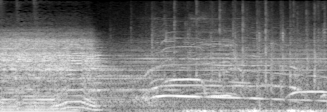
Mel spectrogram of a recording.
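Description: Live rock band with electric guitar, bass and drums playing loudly, then stopping abruptly about a second in. A single voice then comes through the vocal microphone in held, bending notes over a low bass rumble.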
